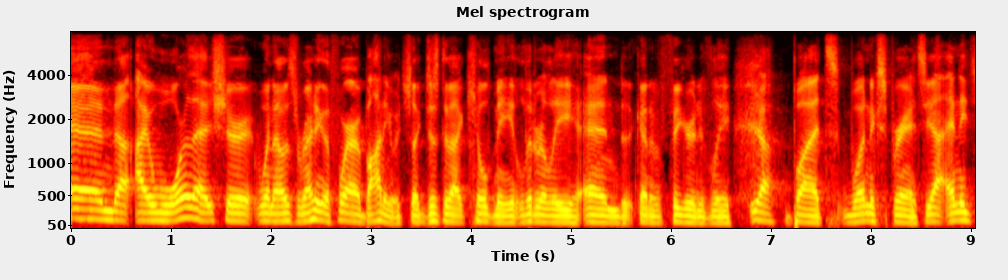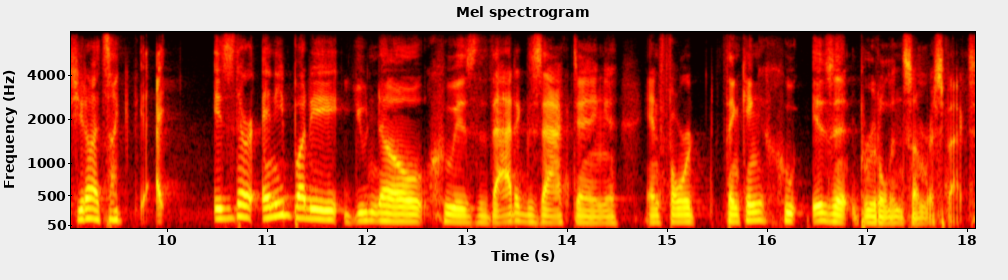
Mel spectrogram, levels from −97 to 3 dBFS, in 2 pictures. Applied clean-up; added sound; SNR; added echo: none; none; none; none.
